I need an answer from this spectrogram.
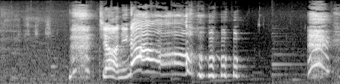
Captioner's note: laughs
